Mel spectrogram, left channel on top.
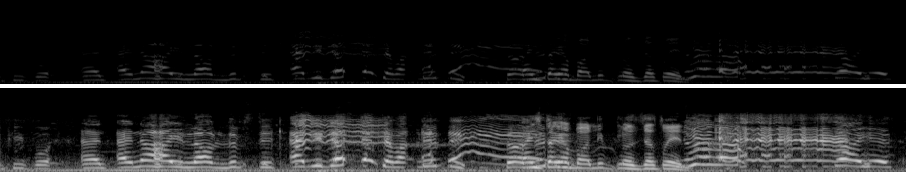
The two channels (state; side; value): quieter; left; 33.4 dB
